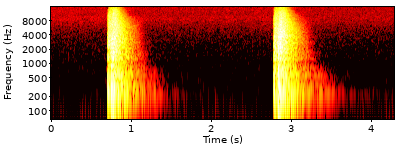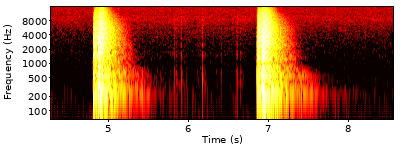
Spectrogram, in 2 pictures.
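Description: Four flams played on a snare drum, about two seconds apart, with accents alternating between right and left hands. Each is a light grace note falling just ahead of an accented stroke, so close together that they sound almost like one hit, and each rings briefly.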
